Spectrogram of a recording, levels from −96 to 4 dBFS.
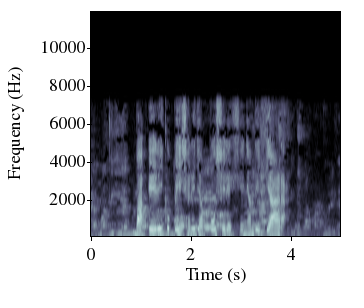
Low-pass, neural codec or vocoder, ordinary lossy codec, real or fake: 7.2 kHz; none; MP3, 96 kbps; real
